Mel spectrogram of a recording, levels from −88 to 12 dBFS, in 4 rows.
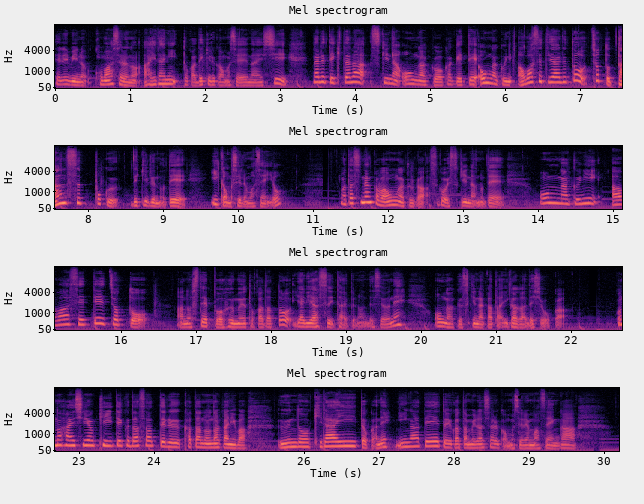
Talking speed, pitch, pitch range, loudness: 395 characters per minute, 185 Hz, 155-255 Hz, -24 LUFS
